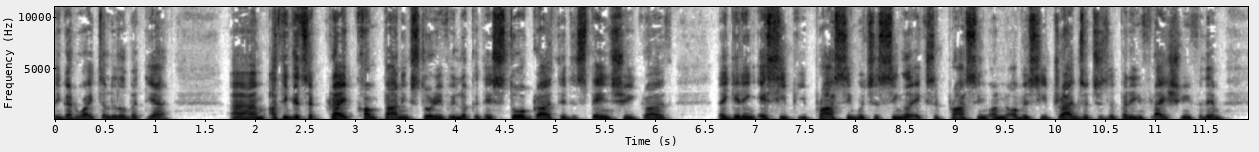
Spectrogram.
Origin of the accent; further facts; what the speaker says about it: South Africa; I think the biggest mistake we made as South African investors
